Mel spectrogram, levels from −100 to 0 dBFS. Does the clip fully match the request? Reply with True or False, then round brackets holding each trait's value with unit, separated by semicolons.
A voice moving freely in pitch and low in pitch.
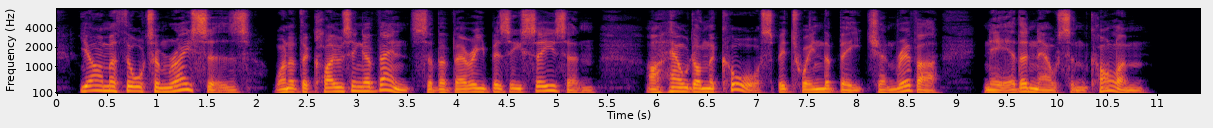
True (7.0 semitones; 115 Hz)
